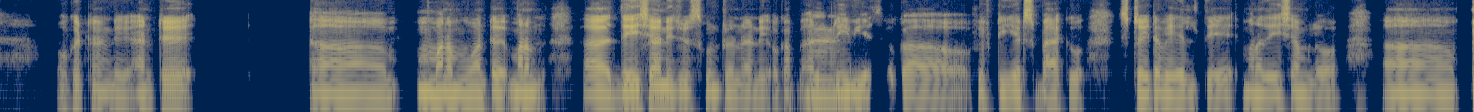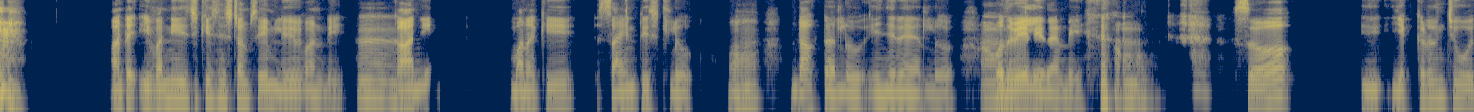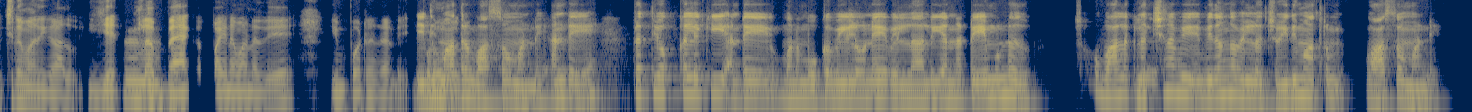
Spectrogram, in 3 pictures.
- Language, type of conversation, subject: Telugu, podcast, ఆన్‌లైన్ విద్య రాబోయే కాలంలో పిల్లల విద్యను ఎలా మార్చేస్తుంది?
- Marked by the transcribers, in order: in English: "ప్రీవియస్"; in English: "ఫిఫ్టీ ఇయర్స్"; in English: "స్ట్రెయిట్ అవే"; throat clearing; in English: "ఎడ్యుకేషన్ సిస్టమ్స్"; chuckle; in English: "సో"; in English: "బ్యాకప్"; in English: "ఇంపార్టెంట్"; in English: "వేలోనే"; in English: "సో"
